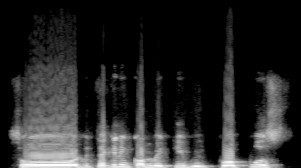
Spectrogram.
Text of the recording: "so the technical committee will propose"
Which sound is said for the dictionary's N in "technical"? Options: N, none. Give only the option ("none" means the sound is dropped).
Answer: none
